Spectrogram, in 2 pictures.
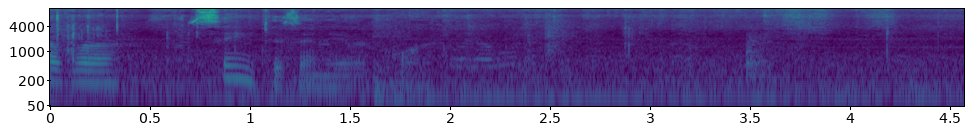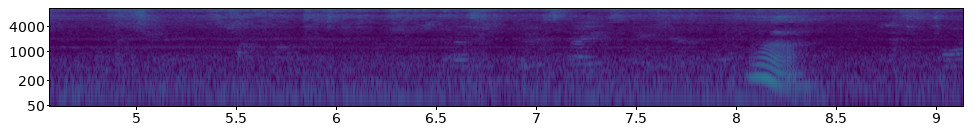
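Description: A foil packet crinkles in a hand.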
